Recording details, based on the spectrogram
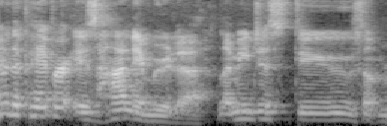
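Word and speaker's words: Hahnemühle: The name of the paper is Handemühle. Let me just do something real quick here. You'll see it. And I'm saying that with the proper pronunciation of the umlaut, I believe.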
